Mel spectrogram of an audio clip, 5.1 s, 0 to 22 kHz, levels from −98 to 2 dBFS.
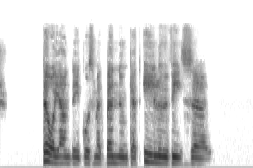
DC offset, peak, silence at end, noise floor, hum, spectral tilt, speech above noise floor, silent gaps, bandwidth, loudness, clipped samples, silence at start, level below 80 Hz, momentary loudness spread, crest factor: under 0.1%; -8 dBFS; 0.85 s; -89 dBFS; none; -5 dB/octave; 62 dB; none; 11.5 kHz; -27 LUFS; under 0.1%; 0 s; -74 dBFS; 10 LU; 22 dB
